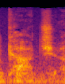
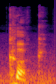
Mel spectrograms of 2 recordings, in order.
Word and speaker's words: Koch: Captain Koch, I assume, I said. – It's spelled Koch, but it's pronounced Cook.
